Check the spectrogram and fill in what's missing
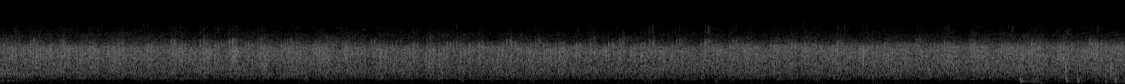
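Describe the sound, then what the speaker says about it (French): Audience applauding a president's arrival at a gathering: dense, steady, sustained clapping from a large crowd, fairly distant and even throughout, with no distinct voices. "Avec nos ovations bien nourries,"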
